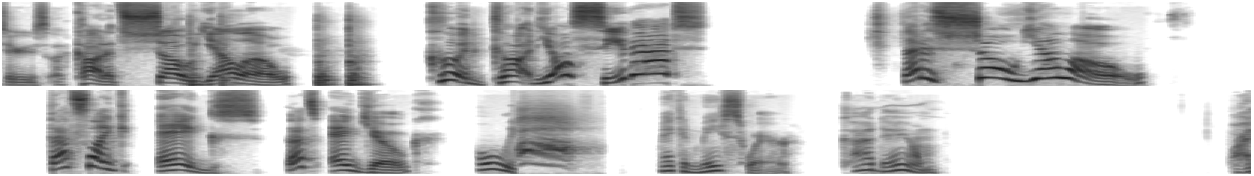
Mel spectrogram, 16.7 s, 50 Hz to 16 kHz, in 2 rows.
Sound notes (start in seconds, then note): 11.7 caw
